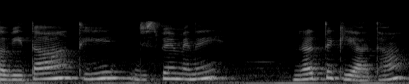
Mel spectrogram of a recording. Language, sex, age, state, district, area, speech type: Hindi, female, 18-30, Madhya Pradesh, Bhopal, urban, spontaneous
